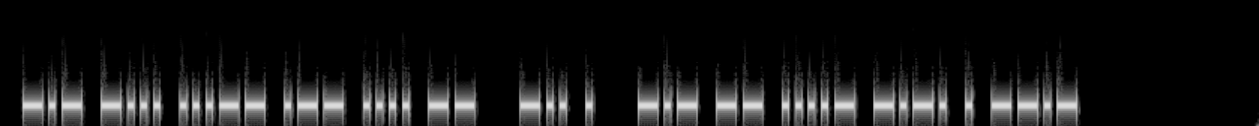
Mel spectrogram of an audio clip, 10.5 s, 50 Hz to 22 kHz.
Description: Morse code, heard as a keyed tone, about 21 wpm, 700 Hz. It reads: KB3WHM DE KM4CEQ
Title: USA Callsign DE Callsign - 6 Characters - 22wpm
